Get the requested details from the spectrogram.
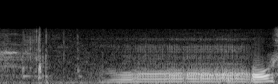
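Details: One long, loud, rasping snore on the in-breath with a sharp rise at the end, from a person asleep in a noisy van at 4 a.m. on a tour; heavy snoring.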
